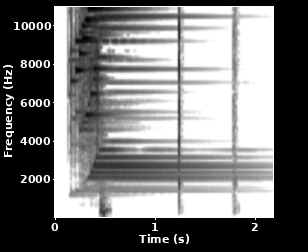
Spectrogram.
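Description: Channel logo-intro sound effect: a quick rising shimmer into a bright, many-toned chime with a low thump about half a second in, ringing down and fading. Two short click effects follow near the end, for the animated subscribe button and notification bell.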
